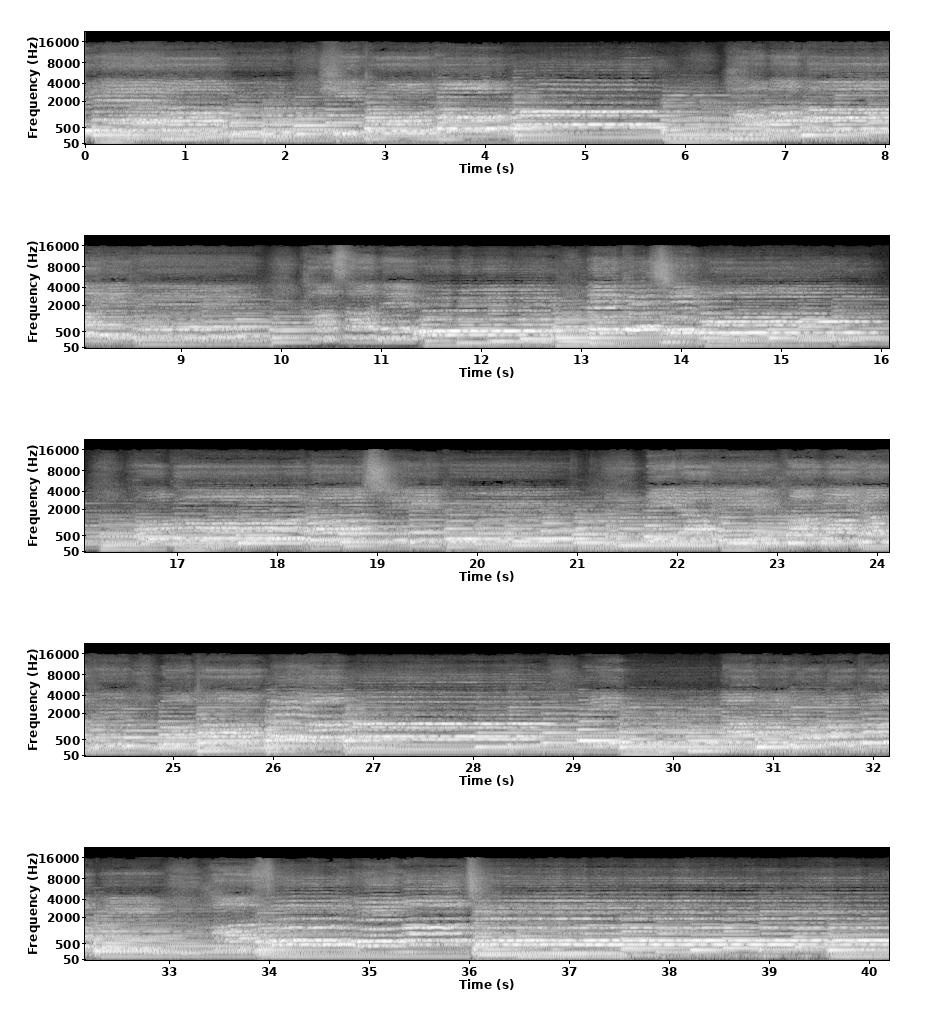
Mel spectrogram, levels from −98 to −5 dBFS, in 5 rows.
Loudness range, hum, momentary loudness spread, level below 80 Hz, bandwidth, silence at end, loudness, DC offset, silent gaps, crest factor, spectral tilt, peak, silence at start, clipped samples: 4 LU; none; 7 LU; -50 dBFS; 16 kHz; 0 s; -14 LUFS; under 0.1%; none; 12 dB; -5.5 dB/octave; -2 dBFS; 0 s; under 0.1%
